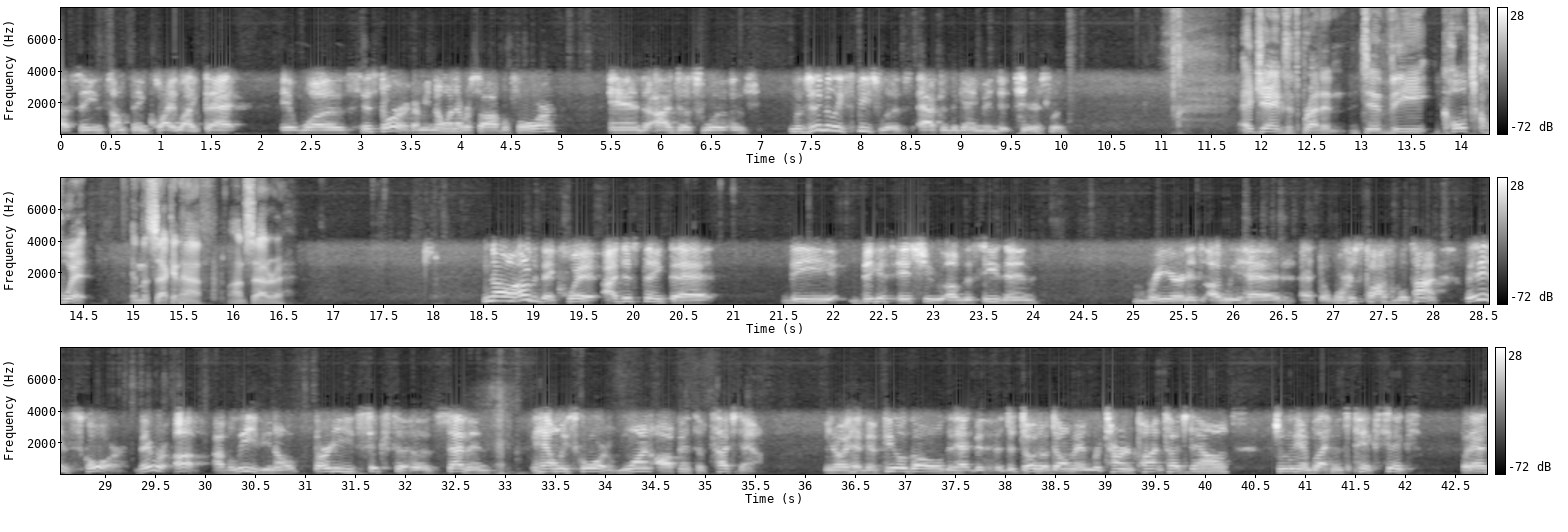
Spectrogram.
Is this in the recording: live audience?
no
